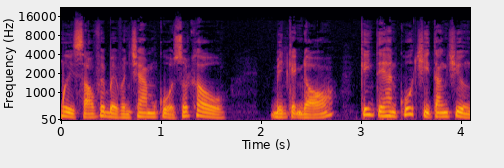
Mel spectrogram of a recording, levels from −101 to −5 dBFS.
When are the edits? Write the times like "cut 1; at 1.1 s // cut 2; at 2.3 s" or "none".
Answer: cut 1; at 2.0 s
